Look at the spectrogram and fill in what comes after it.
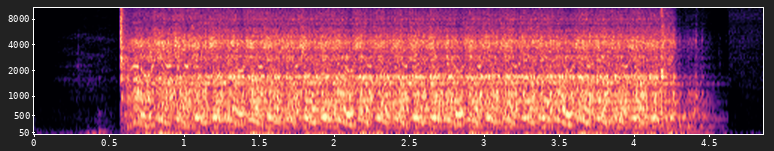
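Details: Abandoned BMW E21 after sitting for years, battery briefly charged, fuel filter now wet from the mechanical pump: starter spins the engine about three and a half seconds at an even churning rhythm but it never catches; crank no start.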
